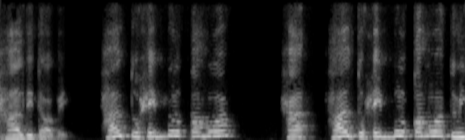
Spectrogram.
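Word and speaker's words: قهوة: তো এই কাহওয়া, এটাকে আঞ্চলিক আরবিতে গাহওয়া বলা হয়, গাহওয়া, কারণ আমরা জানি কফ, কফটাকে আঞ্চলিক আরবিতে গয়নের মতো উচ্চারণ করে, গা, গাহওয়া।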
